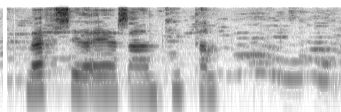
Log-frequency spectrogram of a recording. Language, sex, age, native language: Icelandic, male, 10, Icelandic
